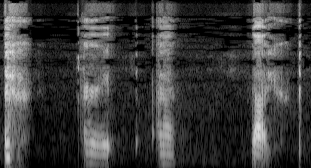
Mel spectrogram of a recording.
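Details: Throat clearing during a self-induced sneezing attempt by someone who has been sneezy and suspects a cold, recorded on a phone: four short, rough voiced bursts with clicks between them in a quiet room.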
